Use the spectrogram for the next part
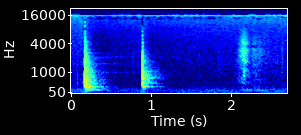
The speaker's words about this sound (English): Wiping the mold with a cloth, he uses a pair of pliers to knock off the excess silver.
